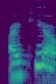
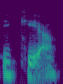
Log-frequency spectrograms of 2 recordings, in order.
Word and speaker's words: IKEA: are completely right uh this is i have ikea or ikea uh number four it's a success it is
